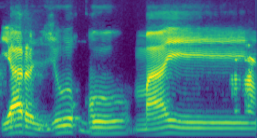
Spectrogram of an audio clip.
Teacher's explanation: Nun sukun bertemu dengan huruf ya dan idgham bi gunnah masuk dengan mendengung yaitu mendengung ya ditandai yaknya di ada tasdidnya.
